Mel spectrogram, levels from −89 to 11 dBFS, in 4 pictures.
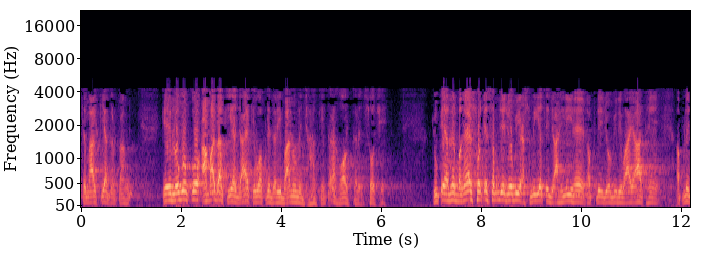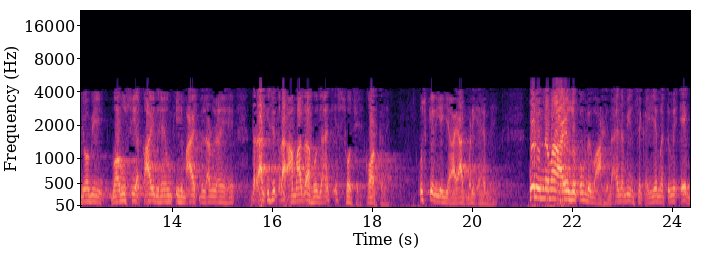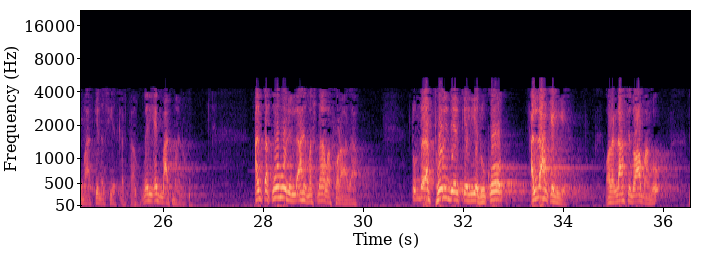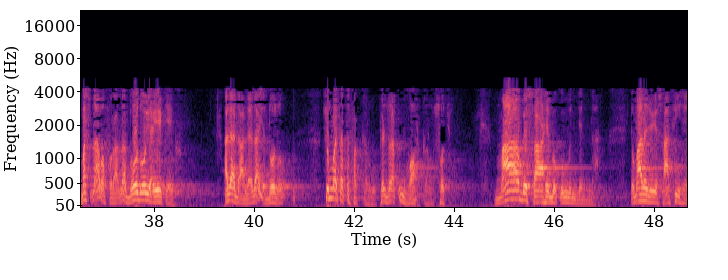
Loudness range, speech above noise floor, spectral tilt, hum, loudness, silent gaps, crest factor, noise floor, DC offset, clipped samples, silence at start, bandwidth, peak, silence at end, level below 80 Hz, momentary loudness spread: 8 LU; 36 dB; -9.5 dB/octave; none; -11 LUFS; none; 12 dB; -47 dBFS; under 0.1%; 0.5%; 0 s; 5.4 kHz; 0 dBFS; 0 s; -40 dBFS; 17 LU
